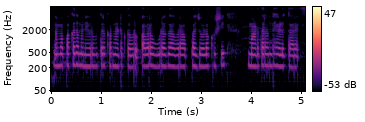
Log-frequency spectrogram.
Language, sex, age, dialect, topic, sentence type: Kannada, male, 60-100, Central, agriculture, statement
